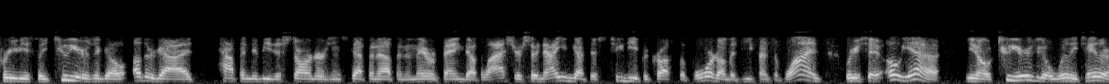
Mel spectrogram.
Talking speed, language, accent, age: 260 wpm, English, American, 30-49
